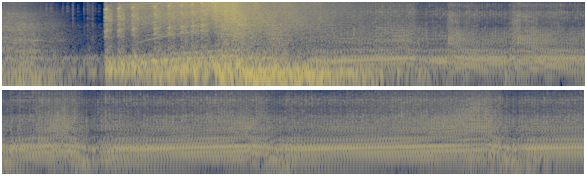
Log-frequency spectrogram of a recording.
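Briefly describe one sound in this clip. A small racing car's engine hums and revs steadily.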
